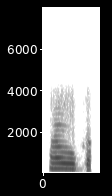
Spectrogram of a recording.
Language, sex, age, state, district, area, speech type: Marathi, female, 30-45, Maharashtra, Yavatmal, rural, conversation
